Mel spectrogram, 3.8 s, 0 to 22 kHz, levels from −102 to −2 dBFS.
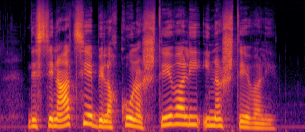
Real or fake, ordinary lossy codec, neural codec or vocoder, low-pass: real; none; none; none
